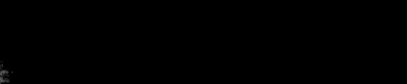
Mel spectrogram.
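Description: Near silence: the last word of speech dies away at the very start, then only faint steady electronic background tone.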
